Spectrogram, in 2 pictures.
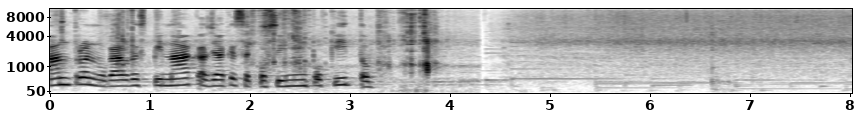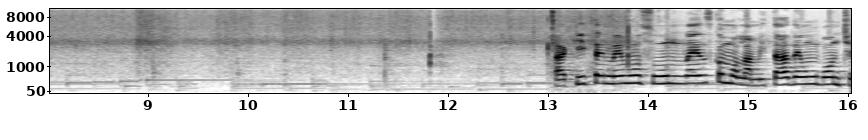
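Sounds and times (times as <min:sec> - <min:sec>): meat frying in a skillet: 0:04.7 - 0:14.0.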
